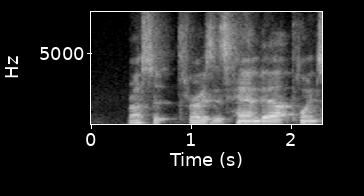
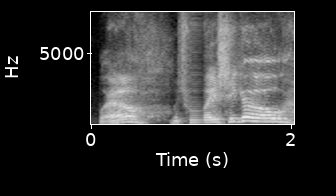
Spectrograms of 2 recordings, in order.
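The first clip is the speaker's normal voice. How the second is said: loud, higher lawman demand; gruff lawman; 8 semitones higher, 7 dB louder than usual. Acted. Russet demanding which way the shooter went, loud. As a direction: snap it like a sheriff on the hunt. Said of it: "Russet will sort of say".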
